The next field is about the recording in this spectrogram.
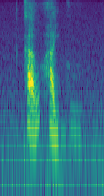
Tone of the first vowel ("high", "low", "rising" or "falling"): rising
